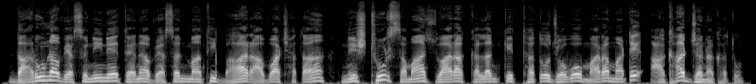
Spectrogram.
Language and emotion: Gujarati, disgusted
